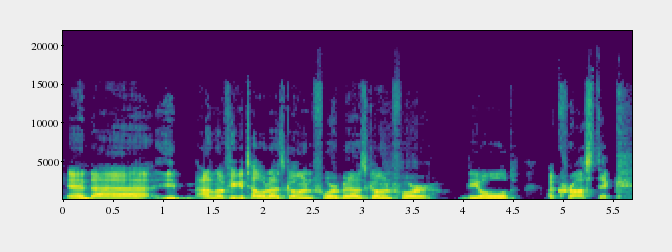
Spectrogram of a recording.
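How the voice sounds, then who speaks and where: A man's voice: lowish voice, level tone, normal speed, bright, forceful tone. A man hosting a film podcast, chatting casually and playfully, often stumbling and restarting lines. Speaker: podcast host. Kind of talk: casual chat.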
